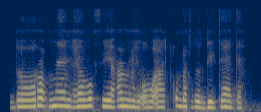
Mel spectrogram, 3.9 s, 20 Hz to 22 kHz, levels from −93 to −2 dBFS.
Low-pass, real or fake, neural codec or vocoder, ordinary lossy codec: 14.4 kHz; fake; codec, 32 kHz, 1.9 kbps, SNAC; Opus, 16 kbps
